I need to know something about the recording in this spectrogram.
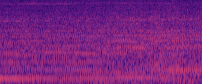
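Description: Tyres rumble over a kerb.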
